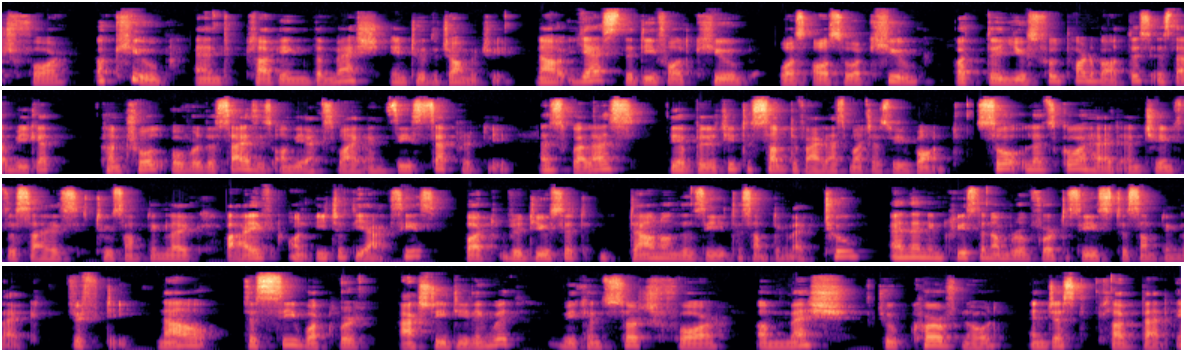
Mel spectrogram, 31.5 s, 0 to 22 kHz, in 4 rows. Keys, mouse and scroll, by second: 2.5-3.4 drag, 6.2-7.1 scroll up 1, 7.1 scroll up 1, 8.5-10.1 shift+drag, 12.3-14.3 shift+drag, 14.3-17.2 shift+drag, 18.8-20.6 drag, 21.7-24.0 shift+drag, 24.0 BackSpace, 24.6 click, 25.2 shift+a.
